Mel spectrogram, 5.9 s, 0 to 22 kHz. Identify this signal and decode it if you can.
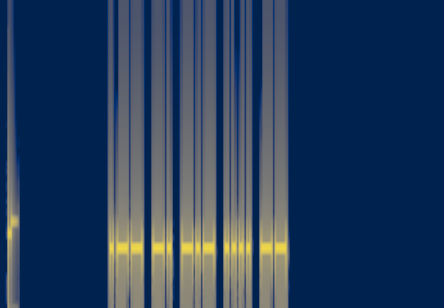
Morse code, heard as a keyed tone, about 25 wpm, 700 Hz. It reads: WNKHM
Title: Code Groups - 5 Letters - 25wpm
